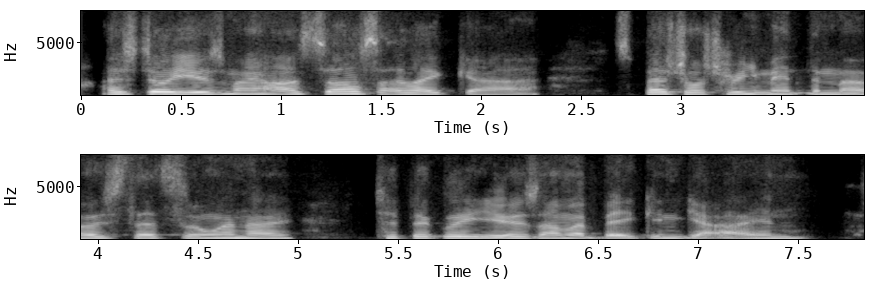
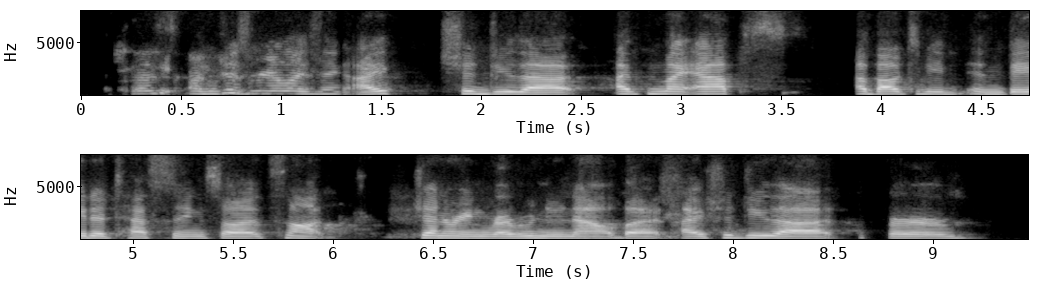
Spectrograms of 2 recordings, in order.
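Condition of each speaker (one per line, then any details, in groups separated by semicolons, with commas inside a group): Cerebral palsy; present from birth
No condition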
